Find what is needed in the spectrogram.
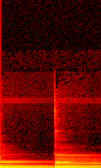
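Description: Guitar fingerpicking a slow melody, one note at a time: a note plucked at the start rings and fades, then a lower note is plucked about a second in and rings on.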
